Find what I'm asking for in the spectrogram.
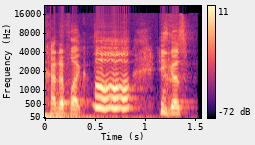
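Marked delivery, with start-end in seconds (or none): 0.5-0.9 high, louder imitated gasp; hammed-up "ohh" behind a hand; mock queasy "oh". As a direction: act grossed out with a high "oh". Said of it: "he's got his hands, like, over his mouth".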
